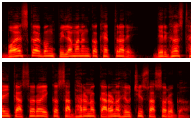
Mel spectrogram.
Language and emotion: Odia, neutral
